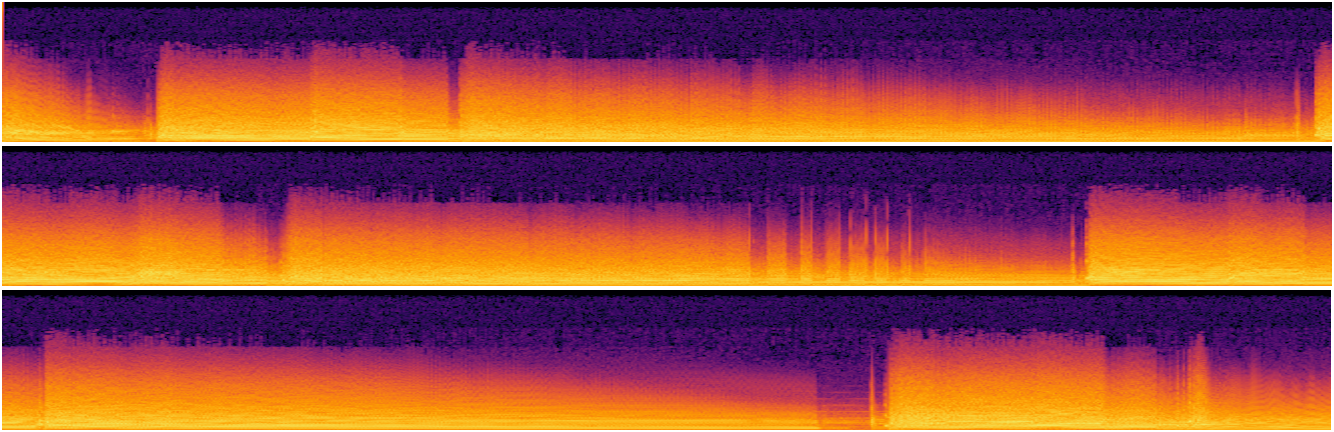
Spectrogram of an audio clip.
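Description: A heavily distorted electric guitar plays a chugging riff of sustained, buzzing power chords, loud and steady, broken by brief sharp chord changes every few seconds, with no voices.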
